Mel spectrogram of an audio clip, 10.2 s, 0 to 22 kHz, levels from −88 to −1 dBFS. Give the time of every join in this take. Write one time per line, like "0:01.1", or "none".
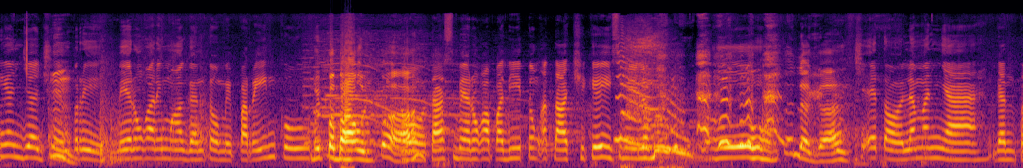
0:08.6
